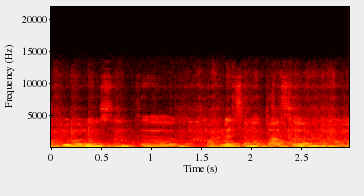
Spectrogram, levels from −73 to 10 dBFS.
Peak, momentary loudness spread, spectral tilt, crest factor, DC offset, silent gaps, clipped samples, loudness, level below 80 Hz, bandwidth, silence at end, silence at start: -8 dBFS; 6 LU; -5.5 dB/octave; 14 dB; under 0.1%; none; under 0.1%; -23 LUFS; -58 dBFS; 14.5 kHz; 0 s; 0 s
